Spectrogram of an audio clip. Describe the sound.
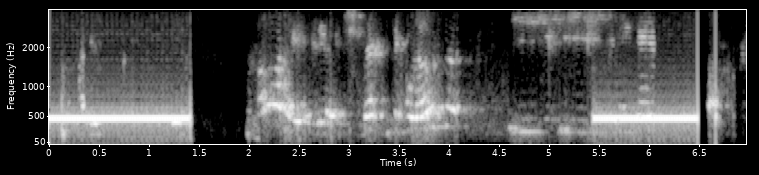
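Telephone tone from an automatic dialer call: a steady tone plays, then people talk, and the tone returns briefly before cutting off with a couple of clicks.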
